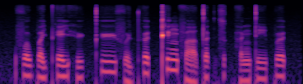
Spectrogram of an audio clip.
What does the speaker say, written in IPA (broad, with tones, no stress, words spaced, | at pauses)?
fo˧wpɐ˨˧jpʰe˧jhyː˨k̚ pʰyː˥fɵ˨˩ɥpʰɵ˥t̚ kʰɪ˥ŋfaː˨˩t̪ɐ˧k̚t͡sʊ˧k̚ hɐ˨ŋt̪iː˧ pɵ˥t̚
